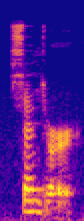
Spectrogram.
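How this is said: It is said in an American accent. "Probably Americans pronounce center"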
